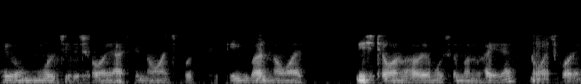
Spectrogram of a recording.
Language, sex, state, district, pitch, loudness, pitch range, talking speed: Bengali, male, West Bengal, Kolkata, 90 Hz, -28 LUFS, 90-95 Hz, 165 wpm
